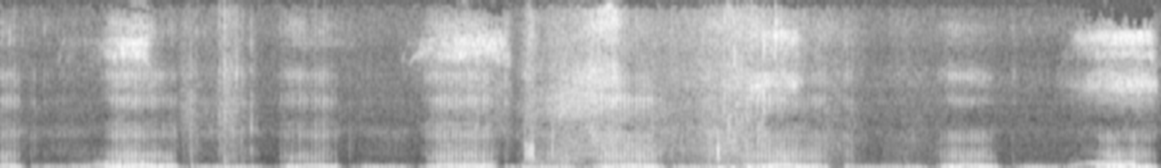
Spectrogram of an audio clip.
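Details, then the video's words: Pet cat Chloe's motor-like snoring on a cozy night indoors, a steady rumbling purr repeated with each breath, roughly nine low bursts separated by short pauses, with faint soft clicks in the background. "Chloe’s Motor Snoring"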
